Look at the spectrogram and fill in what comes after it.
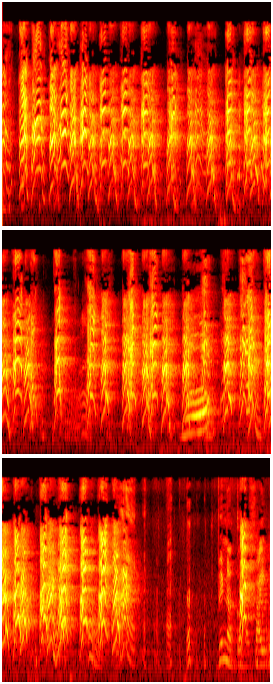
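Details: Playing and fighting Lhasa Apso puppies, Max and Ginger, yap rapidly in long shrill bursts with squealing whines, fading near the end as a woman tells them not to fight.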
